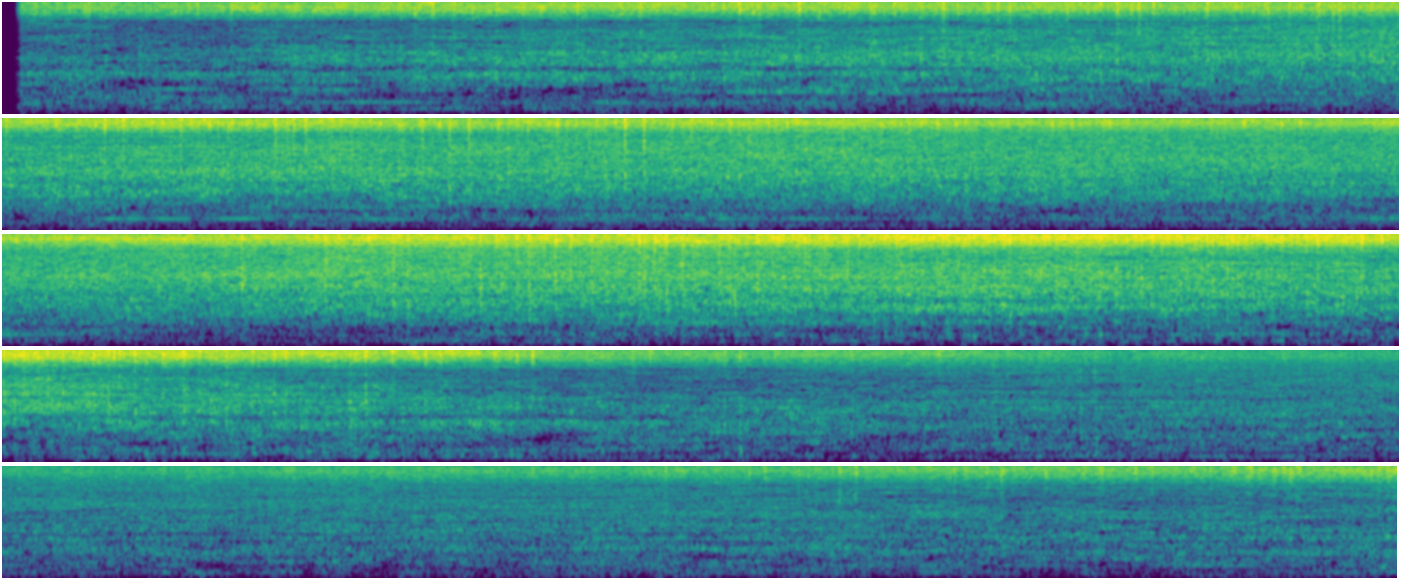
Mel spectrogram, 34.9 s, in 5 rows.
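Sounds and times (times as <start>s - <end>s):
model train running on track: 0.1s - 34.9s.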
